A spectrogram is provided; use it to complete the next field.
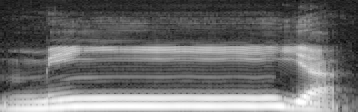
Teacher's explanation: মি বলার সময় নাকটা খুলে দিবে, নাক দিয়ে গুন্না করবে। ইয়া বলার সময় সেটা শেষ।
